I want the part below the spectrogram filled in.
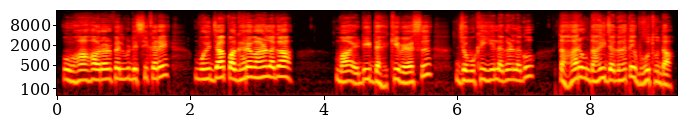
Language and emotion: Sindhi, fearful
